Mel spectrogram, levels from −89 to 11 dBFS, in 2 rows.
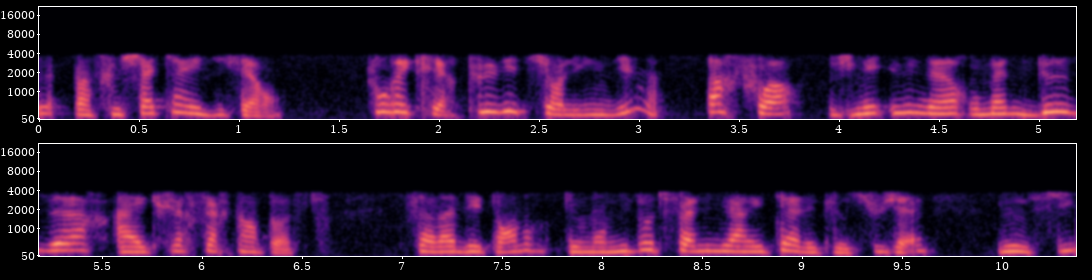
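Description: From start to end the speech shows tandem speech coding: it sounds like three passes through a narrowband speech codec, which fits repeated AMR-NB coding, each pass working on the previous pass's degraded output. Nothing is heard above 3.8 kHz, and the voice comes through rough, muffled and warbly.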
